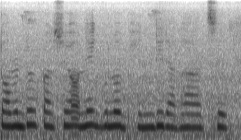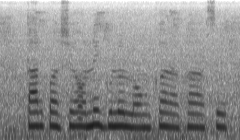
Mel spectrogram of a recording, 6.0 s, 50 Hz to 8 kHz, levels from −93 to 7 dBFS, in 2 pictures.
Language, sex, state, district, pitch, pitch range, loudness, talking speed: Bengali, female, West Bengal, Alipurduar, 255 Hz, 240-265 Hz, -13 LUFS, 120 wpm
